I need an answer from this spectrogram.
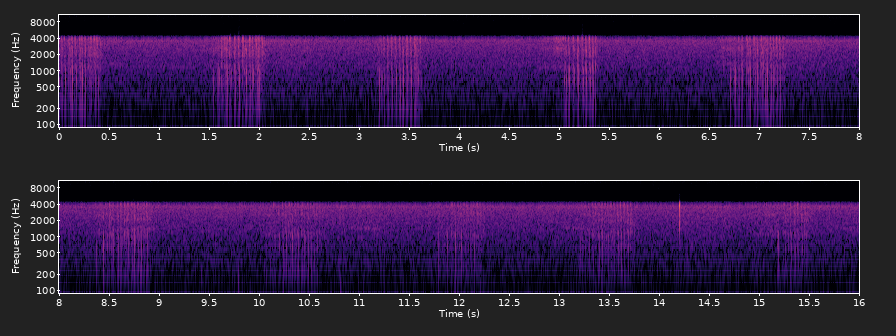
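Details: Tired twelve-week-old pug puppy comfortably asleep on a person's lap in a recliner, snoring steadily: about ten raspy, throaty snore bursts, evenly repeated every one and a half to two seconds, with quiet pauses between them indoors.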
